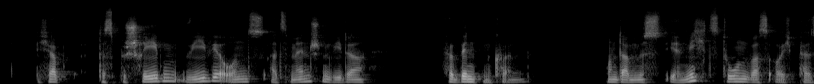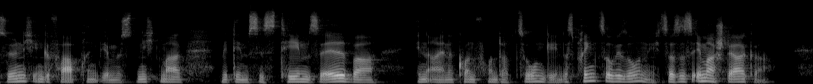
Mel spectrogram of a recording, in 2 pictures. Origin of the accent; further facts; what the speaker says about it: Germany; born there; moved away; Dort bin ich geboren und ich sehe, dass dieses Land Suizid begeht.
